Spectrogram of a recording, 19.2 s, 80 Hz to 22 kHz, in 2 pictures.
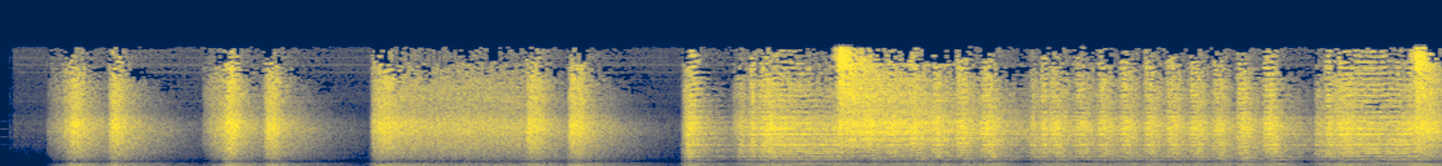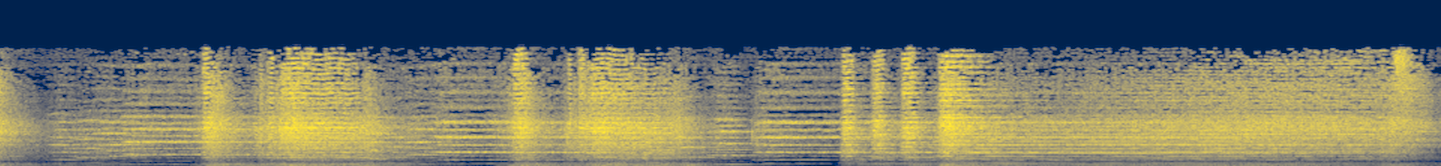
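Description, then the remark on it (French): A grand orchestral fanfare of the 20th Century Fox film studio logo, with bold brass chords punctuated by sharp percussion hits, playing loud for about twenty seconds with no voices. “Ah, bah, voilà, c'est la 20. 20 Sandy Fox.”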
